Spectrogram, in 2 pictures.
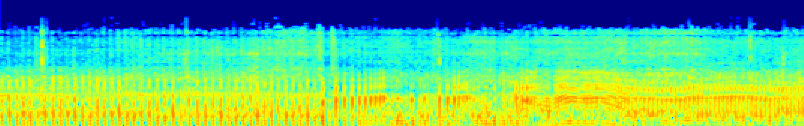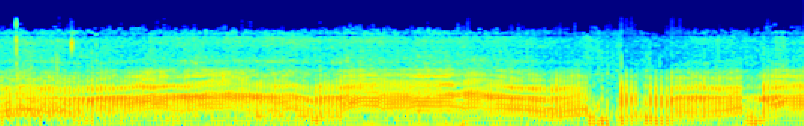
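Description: Enduro dirt bike engine running under the rider along a rocky trail, chugging at low revs at first, then with revs rising and falling from about four seconds in. A few sharp clicks come through as well.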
